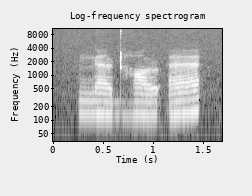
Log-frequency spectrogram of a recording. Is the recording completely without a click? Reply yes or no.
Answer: yes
